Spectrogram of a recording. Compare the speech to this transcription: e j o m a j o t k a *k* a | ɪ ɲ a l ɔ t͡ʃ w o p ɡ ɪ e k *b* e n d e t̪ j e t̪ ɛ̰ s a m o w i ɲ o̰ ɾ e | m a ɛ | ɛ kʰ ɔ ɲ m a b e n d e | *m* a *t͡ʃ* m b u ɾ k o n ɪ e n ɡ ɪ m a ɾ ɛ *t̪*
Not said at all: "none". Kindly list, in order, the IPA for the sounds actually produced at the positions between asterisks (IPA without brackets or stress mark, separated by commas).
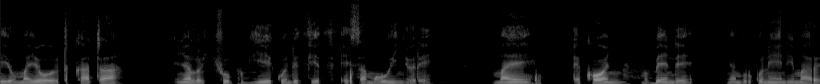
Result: t, w, ɲ, none, none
